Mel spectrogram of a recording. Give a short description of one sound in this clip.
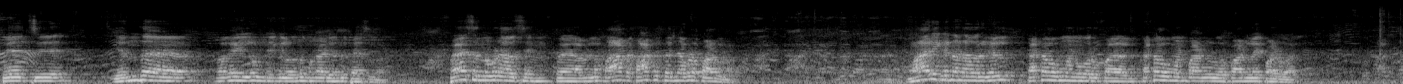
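A man sings loudly into a microphone through loudspeakers.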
